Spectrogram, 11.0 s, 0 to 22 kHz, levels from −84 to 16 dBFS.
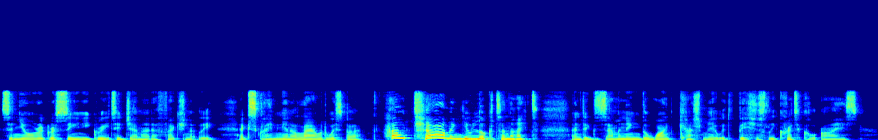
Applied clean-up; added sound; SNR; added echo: none; none; none; none.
